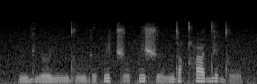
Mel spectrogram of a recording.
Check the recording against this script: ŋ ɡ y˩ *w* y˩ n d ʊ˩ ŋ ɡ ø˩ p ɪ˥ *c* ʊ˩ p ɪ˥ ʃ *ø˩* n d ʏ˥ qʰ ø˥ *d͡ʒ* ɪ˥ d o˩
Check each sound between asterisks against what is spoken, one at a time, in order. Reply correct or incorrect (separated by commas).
incorrect, incorrect, correct, incorrect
